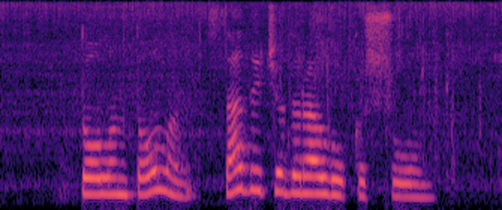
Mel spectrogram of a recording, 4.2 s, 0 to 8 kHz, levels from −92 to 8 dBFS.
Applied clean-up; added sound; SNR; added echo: none; Sink (filling or washing) / Water tap, faucet; 19 dB; none.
